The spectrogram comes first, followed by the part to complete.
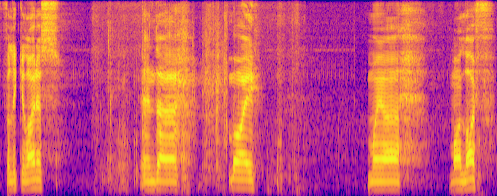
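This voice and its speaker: An Australian man with a slightly mixed accent from his Italian family talks slowly and haltingly, with lots of fillers and restarts. His voice is smooth and clear at a middle pitch. He records casually from inside his car. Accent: Australian with Italian-family influence. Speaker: vlogger. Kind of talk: casual personal vlog.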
